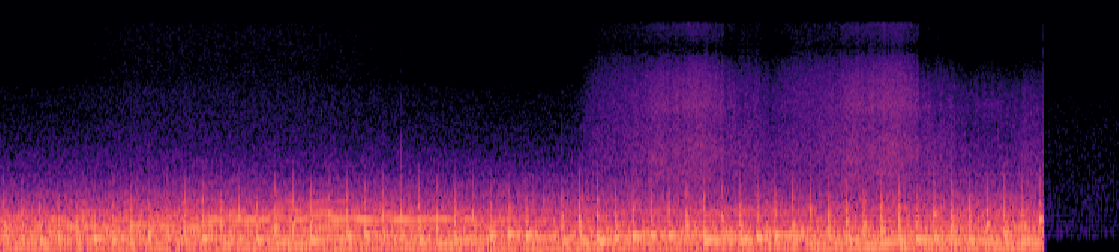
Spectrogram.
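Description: Menu music plays steadily, then cuts off abruptly.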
